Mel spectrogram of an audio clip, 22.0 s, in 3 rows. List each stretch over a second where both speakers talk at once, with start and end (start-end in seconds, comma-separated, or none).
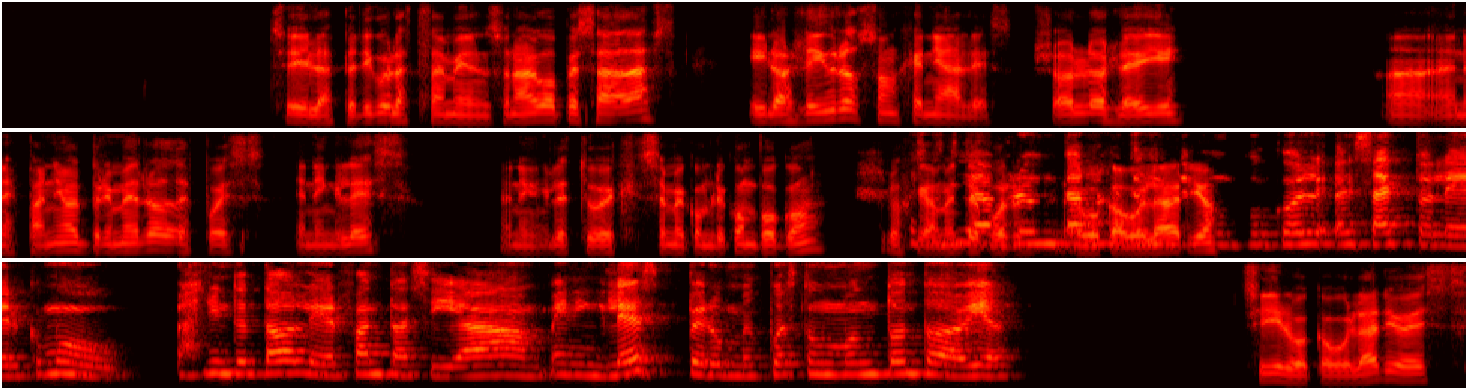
11.8-13.5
